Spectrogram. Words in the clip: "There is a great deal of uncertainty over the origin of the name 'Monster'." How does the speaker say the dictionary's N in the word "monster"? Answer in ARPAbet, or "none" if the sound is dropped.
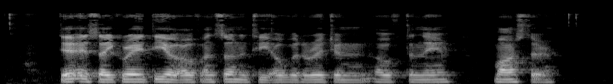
none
